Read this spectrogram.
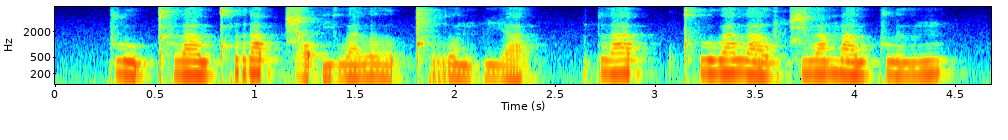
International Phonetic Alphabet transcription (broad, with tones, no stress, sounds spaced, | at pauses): k l u˨˩ ʔ kʰ l a˧ w kʰ r a˦˥ p̚ t͡ɕ ɔ˨˩ ʔ j u˩˦ a̯ l ɤː˨˩ p̚ kʰ r o˨˩ n p i˨˩ a̯ | p l a˥˩ t̚ | kʰ l u˦˥ a̯ l a˧ w t͡ɕ ɯ˦˥ a̯ m a˦˥ w k l ɯ˦˥ ŋ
